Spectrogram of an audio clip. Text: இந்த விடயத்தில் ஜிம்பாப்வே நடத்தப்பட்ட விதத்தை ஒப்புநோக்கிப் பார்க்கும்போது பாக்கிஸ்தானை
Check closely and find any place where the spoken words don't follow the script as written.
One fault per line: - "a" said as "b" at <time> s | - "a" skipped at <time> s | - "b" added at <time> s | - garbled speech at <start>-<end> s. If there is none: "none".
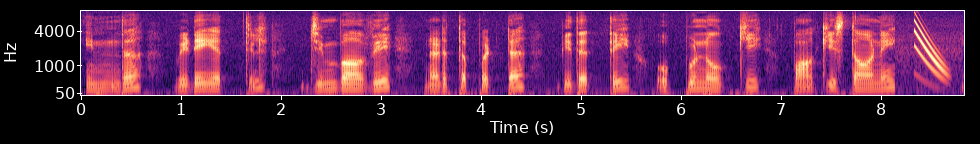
- "பார்க்கும்போது" skipped at 6.8 s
